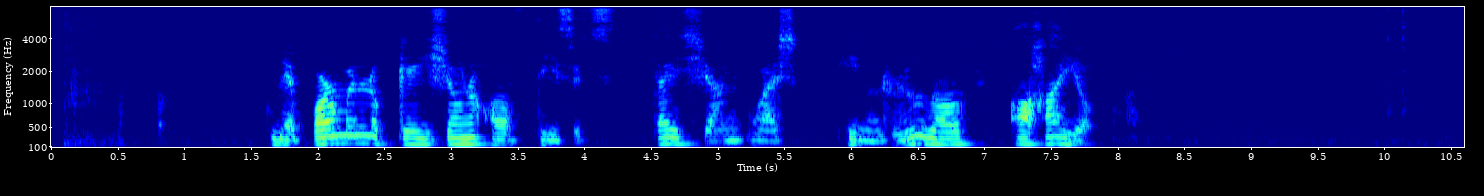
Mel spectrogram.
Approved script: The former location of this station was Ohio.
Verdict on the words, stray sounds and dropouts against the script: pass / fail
fail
